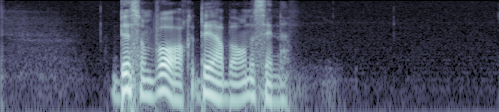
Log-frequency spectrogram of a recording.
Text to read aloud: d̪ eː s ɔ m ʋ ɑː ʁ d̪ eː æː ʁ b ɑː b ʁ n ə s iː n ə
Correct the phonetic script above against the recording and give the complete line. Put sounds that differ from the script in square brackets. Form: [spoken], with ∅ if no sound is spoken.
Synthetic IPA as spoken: d̪ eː s ɔ m ʋ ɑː ʁ d̪ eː æː ʁ b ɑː [∅] ʁ n ə s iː n ə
